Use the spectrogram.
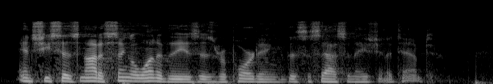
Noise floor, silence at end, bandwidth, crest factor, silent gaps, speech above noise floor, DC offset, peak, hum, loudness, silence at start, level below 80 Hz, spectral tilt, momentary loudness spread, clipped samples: -51 dBFS; 0.1 s; 8 kHz; 20 dB; none; 22 dB; under 0.1%; -10 dBFS; none; -29 LUFS; 0.2 s; -56 dBFS; -5 dB/octave; 14 LU; under 0.1%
